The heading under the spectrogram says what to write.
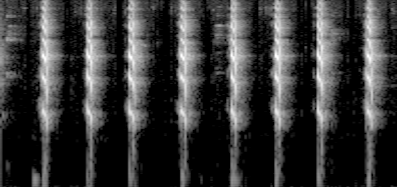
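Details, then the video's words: Hummingbird uttering eight crisp, high chip notes spaced about a third of a second apart, each short and clean against silence. "Sonidos de Colibries - COLECCION SONIDOS DE COLIBRIES - Hummingbirds Sounds"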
